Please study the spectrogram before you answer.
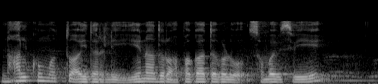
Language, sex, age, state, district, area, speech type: Kannada, male, 18-30, Karnataka, Bangalore Rural, rural, read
